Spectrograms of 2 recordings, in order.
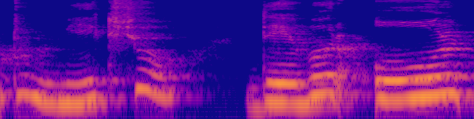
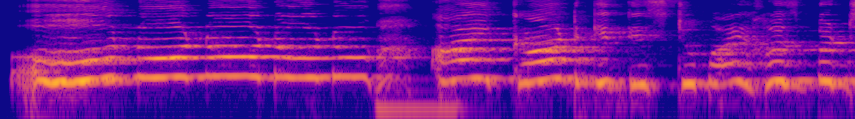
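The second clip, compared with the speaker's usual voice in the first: put-on high, loud dismayed old woman; old woman in a hammed-up panic; horrified old woman; 13 semitones higher, 8 dB louder than usual. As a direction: gasp it out high and loud in horror. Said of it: "she said".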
